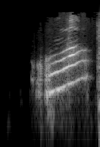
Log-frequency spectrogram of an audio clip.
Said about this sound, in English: My cat has some things to say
